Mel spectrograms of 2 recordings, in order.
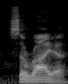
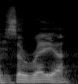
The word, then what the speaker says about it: Saraya: right we go to Saraya is that how you say it yeah say her name right she makes it very clear she wants us all to make sure they're not calling her Soraya so Saraya the name she comes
